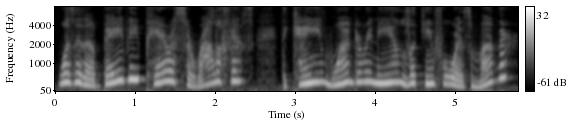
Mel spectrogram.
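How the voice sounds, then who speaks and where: A woman reading a children's picture book aloud, asking question after question slowly and expressively. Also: high-pitched. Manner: slow, expressive read-aloud with drawn-out questions. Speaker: children's storyteller.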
